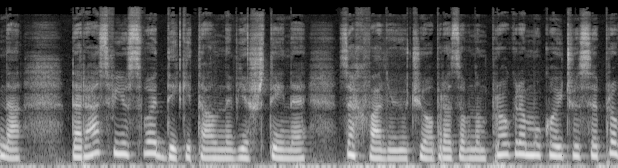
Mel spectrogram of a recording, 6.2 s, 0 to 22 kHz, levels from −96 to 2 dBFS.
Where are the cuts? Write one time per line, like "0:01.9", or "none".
none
